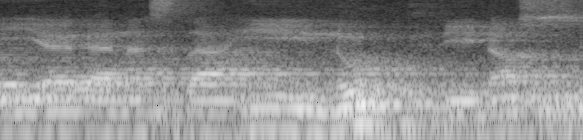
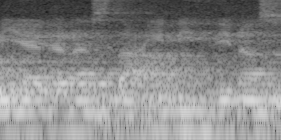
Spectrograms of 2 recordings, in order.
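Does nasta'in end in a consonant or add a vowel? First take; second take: added vowel; consonant. First: The final n is followed by a u vowel. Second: The final n is closed with no following vowel. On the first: The speaker calls it right. "maka bacanya" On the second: The speaker calls it wrong. "salah. Cara bacanya salah"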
